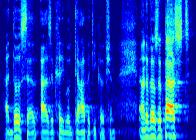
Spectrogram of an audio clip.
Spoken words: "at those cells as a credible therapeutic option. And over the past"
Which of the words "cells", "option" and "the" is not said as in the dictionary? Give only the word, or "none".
cells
